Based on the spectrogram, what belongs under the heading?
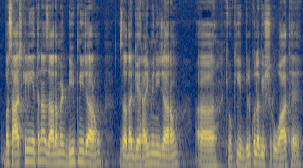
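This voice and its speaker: A man's voice: medium pitch, steady tone, dark tone. A man teaching a beginners' Quran reading lesson, explaining letter sounds patiently and stretching each letter long in one breath.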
